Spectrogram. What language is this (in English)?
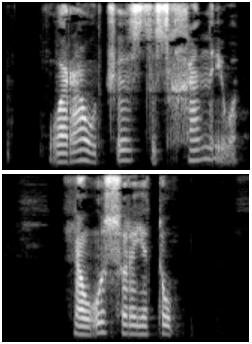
Abkhazian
